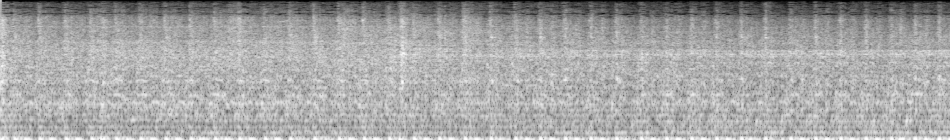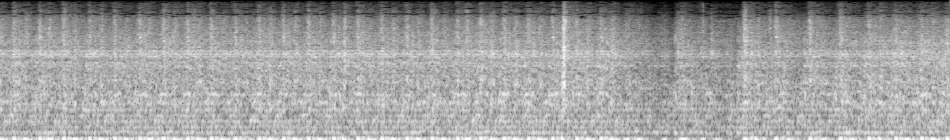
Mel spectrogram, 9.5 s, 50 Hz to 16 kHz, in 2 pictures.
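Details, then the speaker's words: 1984 Yamaha Virago 1000 V-twin idling after carb flooding fix and refitting cleaned fuel tanks, no fuel leaks; deep lumpy beat at about four even pulses a second, no misses; sounds good, though owner notes a little backfire. "It sounds good, too. It's got a little bit of a backfire to it, though."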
